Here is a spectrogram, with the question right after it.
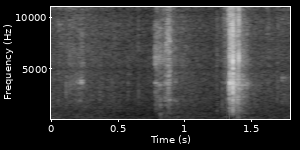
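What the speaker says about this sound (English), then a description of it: "You hear that clicking." A loose MoYu WeiChuang magnetic Pyraminx is turned, giving a few sharp, close clicks at uneven intervals, the last one loudest, against near silence.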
